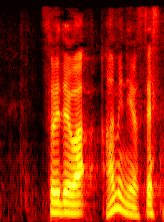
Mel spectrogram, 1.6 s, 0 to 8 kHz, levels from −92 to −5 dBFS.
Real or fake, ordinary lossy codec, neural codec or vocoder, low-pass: fake; MP3, 64 kbps; codec, 24 kHz, 3.1 kbps, DualCodec; 7.2 kHz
